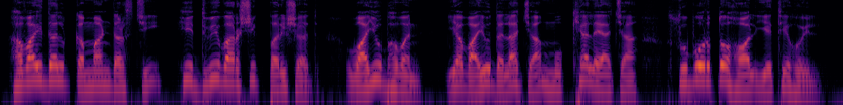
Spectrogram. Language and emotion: Marathi, neutral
